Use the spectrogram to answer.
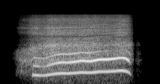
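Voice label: Casting, Japanese; voices; heroes; Lavril; kingsraid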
